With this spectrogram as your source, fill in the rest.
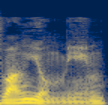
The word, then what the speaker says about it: Wang Yong: saw on the video my full name in Chinese is Wang Yong and its pronunciation is similar to want you me to make it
